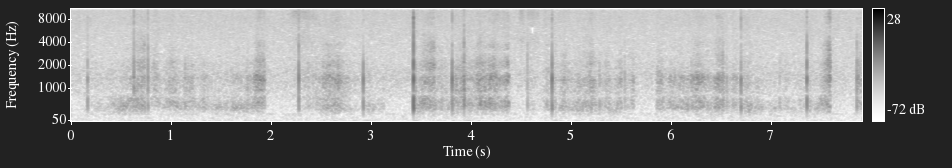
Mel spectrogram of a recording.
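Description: Long acrylic nails scratch and tap the glossy card cover of a thick paperback book. Soft, papery scratching swells in bursts in the low-mid range, broken by sharp, dry taps that die away almost at once.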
